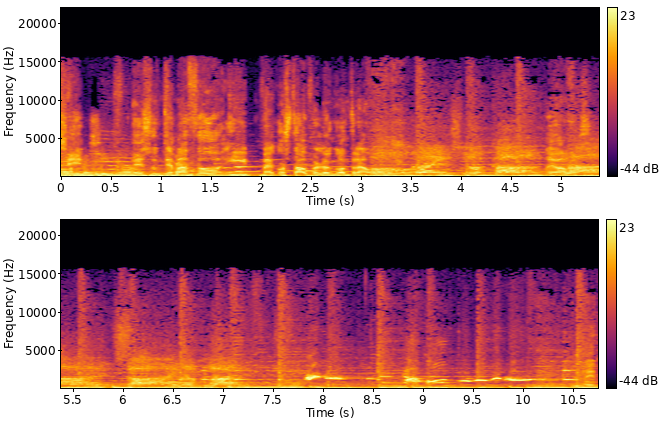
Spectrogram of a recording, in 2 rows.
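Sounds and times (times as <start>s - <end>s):
speech: 0.0s - 7.2s
instrumental backing with a firm bass line: 0.0s - 10.7s
whistled melody from a film soundtrack: 7.3s - 10.7s.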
